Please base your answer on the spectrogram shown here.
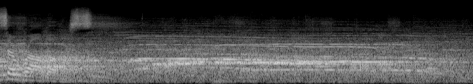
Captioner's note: audience cheering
